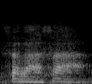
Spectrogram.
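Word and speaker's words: ثلاثة: So that is why you have salasatun. But in pronunciation we will say salasa. Salasa.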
